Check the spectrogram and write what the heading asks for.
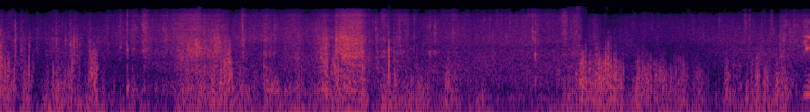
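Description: Loud wind noise on the microphone, with cardboard shoe boxes being handled close by, giving short scuffs and rustles.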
